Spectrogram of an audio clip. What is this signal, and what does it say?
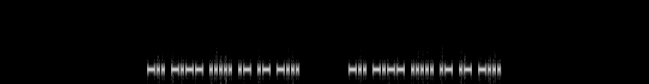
Morse code, heard as a keyed tone, about 52 wpm, 700 Hz. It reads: DY5AAB DY5AAB
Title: DXCC-100 Call Signs - 6 Characters - Repeated 2x - 50wpm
